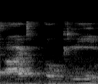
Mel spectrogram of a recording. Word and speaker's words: Art O'Gnimh: Uh, it's not an easy one. It's Art O'Gnimh. It's oh. an Irish name, but trust me, outside of Ireland, it's never been pronounced correctly. So you, you did well.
